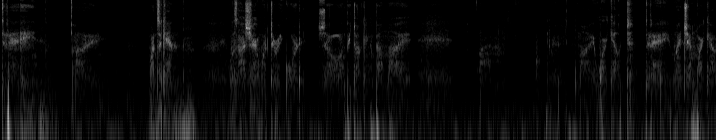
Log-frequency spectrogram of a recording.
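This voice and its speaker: The voice is whispering, very slowly, with long, frequent pauses. Noticeable background noise can be heard. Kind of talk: ASMR whispered talk about a gym workout. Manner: whispered, soft-spoken.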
